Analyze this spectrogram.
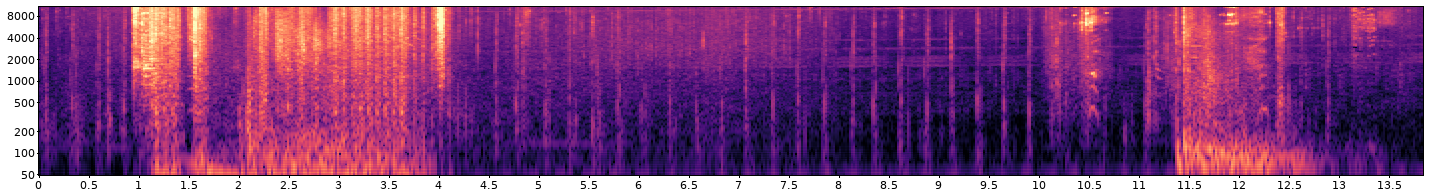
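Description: Gunshots rattle in rapid bursts.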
